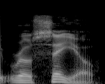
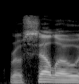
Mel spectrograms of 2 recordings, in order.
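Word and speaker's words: Rosselló: It could be Rosello. Rosello is how you would pronounce it phonetically.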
